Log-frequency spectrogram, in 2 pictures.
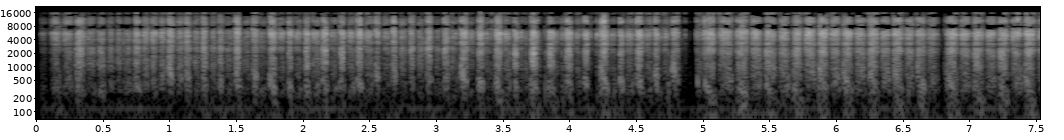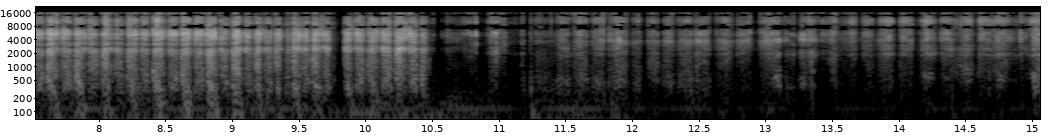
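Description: Fingertips and nails rub and scratch the abrasive surface of a thin, flat, solid emery board nail file with a white finish and red and blue star print, held close over carpet. A dense, rapid, bright rasping scratch runs steadily for about ten seconds, then drops to quieter, sparser scratches.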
